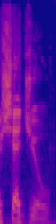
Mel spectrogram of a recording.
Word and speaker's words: schedule: The C is meant to be silent, so I think it's schedule. You pronounce it as if it's weird. It's like it's got a sound.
